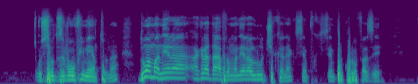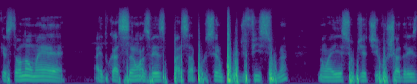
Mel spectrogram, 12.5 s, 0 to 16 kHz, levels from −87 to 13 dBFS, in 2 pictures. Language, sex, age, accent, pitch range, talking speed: Portuguese, male, 50-69, Brazilian, 105-130 Hz, 190 wpm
